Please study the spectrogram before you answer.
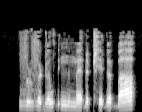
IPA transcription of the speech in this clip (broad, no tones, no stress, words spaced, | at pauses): vuɭvœɖœwɗɪ ŋ͡mimɛɗɛ ʈʰɪɗœ ɓa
